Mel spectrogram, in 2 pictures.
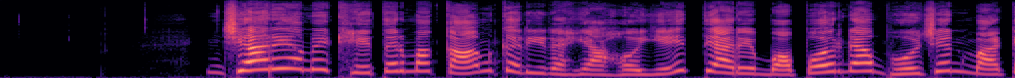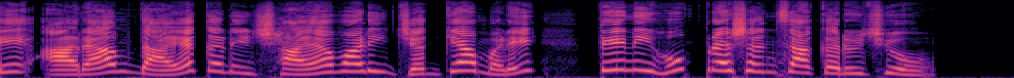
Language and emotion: Gujarati, happy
